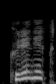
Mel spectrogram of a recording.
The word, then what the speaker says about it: Křenek: なっていたこのため作曲者自身はくれニックという表記を退けくる j ネクという綴りとドイツ語風のくれねくという発音をよしとし自分自身も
